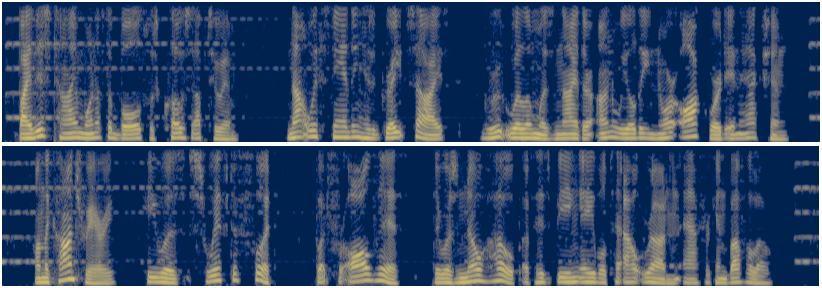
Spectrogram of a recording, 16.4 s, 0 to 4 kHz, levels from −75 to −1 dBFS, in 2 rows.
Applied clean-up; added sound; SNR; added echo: classical method spectral subtraction.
